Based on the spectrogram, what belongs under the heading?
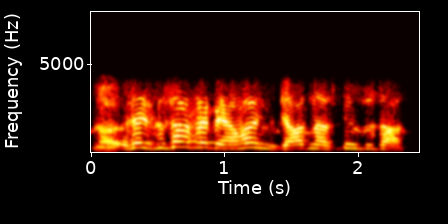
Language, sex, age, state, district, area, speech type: Kashmiri, male, 30-45, Jammu and Kashmir, Budgam, rural, conversation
